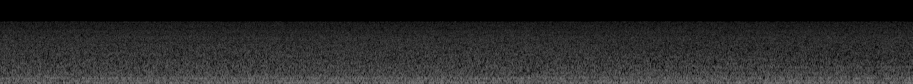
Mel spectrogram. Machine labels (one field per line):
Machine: fan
